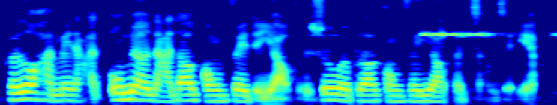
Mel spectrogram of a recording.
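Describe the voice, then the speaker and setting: Speaking very fast in a low, dark voice, a young podcast host with a Taiwanese Mandarin accent rambles through a casual story, restarting often and acting out quotes. She sounds weak from illness, and there's slight background noise.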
